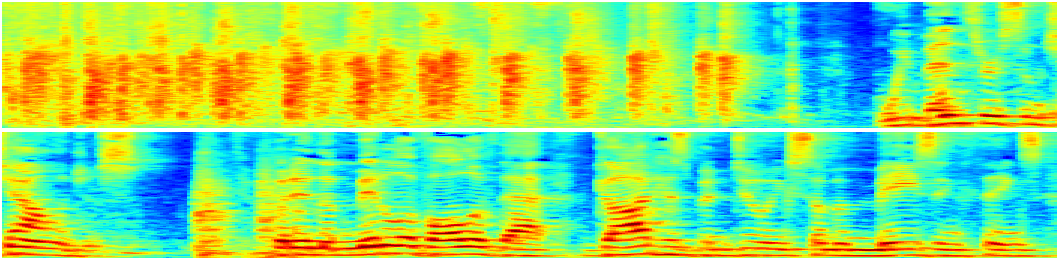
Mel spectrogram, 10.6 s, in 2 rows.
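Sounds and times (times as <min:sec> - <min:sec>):
audience clapping: 0:00.0 - 0:03.9
speech: 0:04.4 - 0:06.0, 0:06.6 - 0:10.5.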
